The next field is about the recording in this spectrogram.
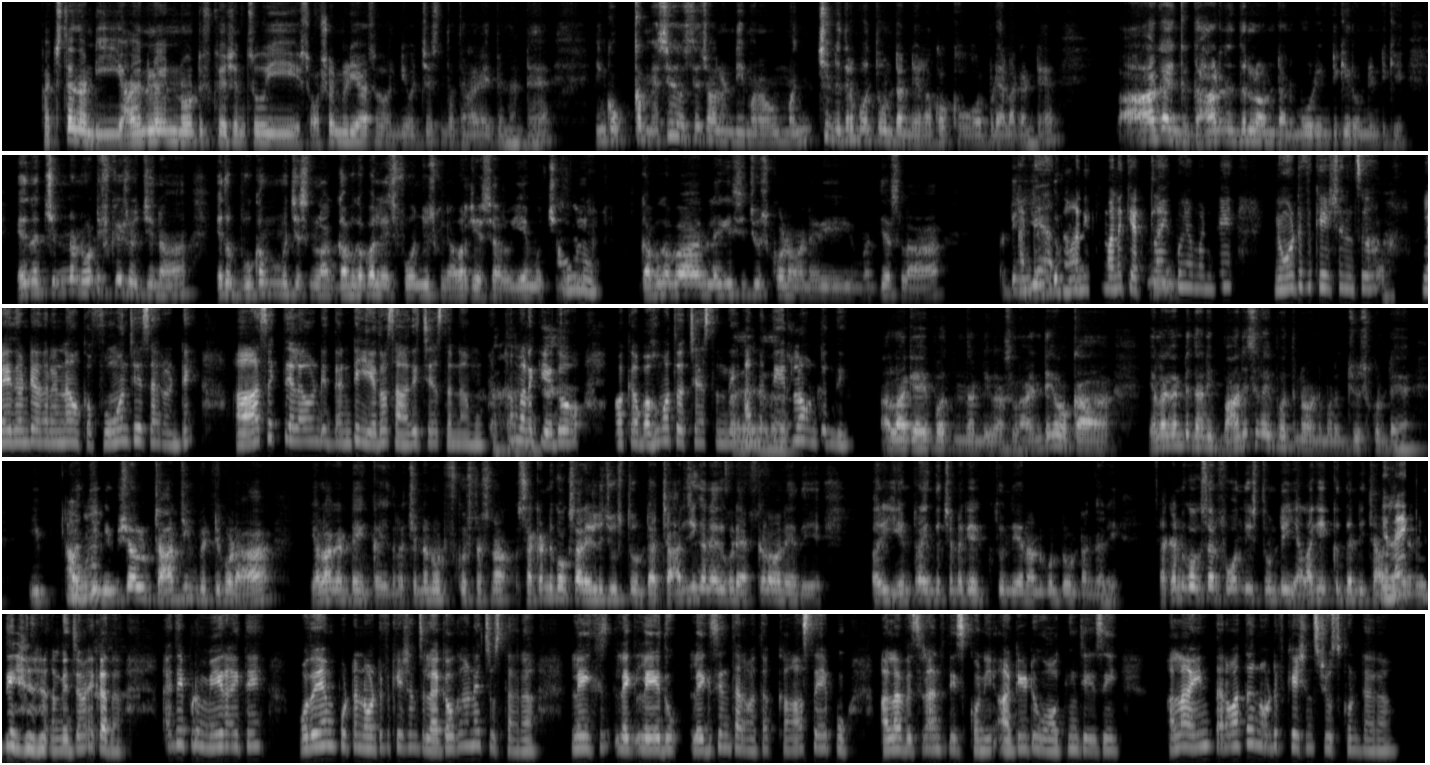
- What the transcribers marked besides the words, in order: in English: "సోషల్ మీడియాస్"; in English: "మెసేజ్"; in English: "నోటిఫికేషన్"; in English: "నోటిఫికేషన్స్"; chuckle; giggle; chuckle; in English: "చార్జింగ్"; tapping; in English: "నోటిఫికేషన్"; in English: "సెకండ్‌కి"; in English: "చార్జింగ్"; in English: "సెకండ్‌కి"; in English: "చార్జింగ్"; chuckle; other background noise; in English: "నోటిఫికేషన్స్"; in English: "వాకింగ్"; in English: "నోటిఫికేషన్స్"
- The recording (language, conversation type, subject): Telugu, podcast, ఆన్‌లైన్ నోటిఫికేషన్లు మీ దినచర్యను ఎలా మార్చుతాయి?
